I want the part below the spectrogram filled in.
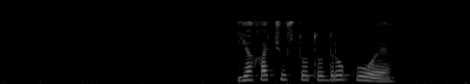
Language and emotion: Russian, sad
